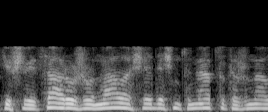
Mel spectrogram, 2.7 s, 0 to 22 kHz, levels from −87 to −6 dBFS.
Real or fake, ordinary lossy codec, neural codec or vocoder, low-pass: real; AAC, 16 kbps; none; 7.2 kHz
